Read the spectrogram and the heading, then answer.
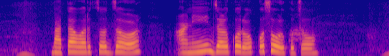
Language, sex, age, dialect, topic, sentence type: Marathi, female, 25-30, Standard Marathi, agriculture, question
